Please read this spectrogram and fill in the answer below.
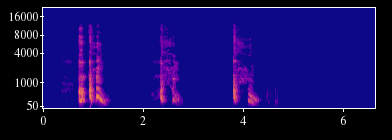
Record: {"three_cough_length": "6.7 s", "three_cough_amplitude": 32767, "three_cough_signal_mean_std_ratio": 0.24, "survey_phase": "beta (2021-08-13 to 2022-03-07)", "age": "65+", "gender": "Male", "wearing_mask": "No", "symptom_none": true, "smoker_status": "Never smoked", "respiratory_condition_asthma": false, "respiratory_condition_other": false, "recruitment_source": "REACT", "submission_delay": "5 days", "covid_test_result": "Negative", "covid_test_method": "RT-qPCR", "influenza_a_test_result": "Negative", "influenza_b_test_result": "Negative"}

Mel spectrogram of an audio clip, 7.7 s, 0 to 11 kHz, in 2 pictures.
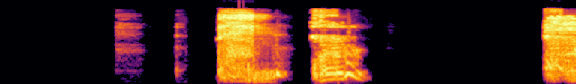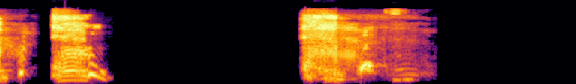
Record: {"three_cough_length": "7.7 s", "three_cough_amplitude": 32767, "three_cough_signal_mean_std_ratio": 0.42, "survey_phase": "beta (2021-08-13 to 2022-03-07)", "age": "18-44", "gender": "Female", "wearing_mask": "No", "symptom_new_continuous_cough": true, "symptom_runny_or_blocked_nose": true, "symptom_shortness_of_breath": true, "symptom_diarrhoea": true, "symptom_fatigue": true, "symptom_fever_high_temperature": true, "symptom_headache": true, "symptom_change_to_sense_of_smell_or_taste": true, "symptom_loss_of_taste": true, "symptom_onset": "3 days", "smoker_status": "Ex-smoker", "respiratory_condition_asthma": false, "respiratory_condition_other": false, "recruitment_source": "Test and Trace", "submission_delay": "2 days", "covid_test_result": "Positive", "covid_test_method": "RT-qPCR", "covid_ct_value": 21.1, "covid_ct_gene": "ORF1ab gene"}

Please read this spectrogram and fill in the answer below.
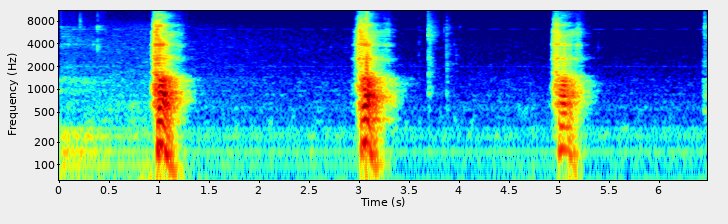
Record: {"exhalation_length": "6.5 s", "exhalation_amplitude": 32768, "exhalation_signal_mean_std_ratio": 0.21, "survey_phase": "beta (2021-08-13 to 2022-03-07)", "age": "45-64", "gender": "Male", "wearing_mask": "No", "symptom_none": true, "symptom_onset": "11 days", "smoker_status": "Never smoked", "respiratory_condition_asthma": true, "respiratory_condition_other": false, "recruitment_source": "REACT", "submission_delay": "1 day", "covid_test_result": "Negative", "covid_test_method": "RT-qPCR"}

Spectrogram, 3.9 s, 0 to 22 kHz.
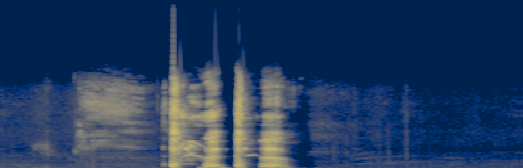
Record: {"cough_length": "3.9 s", "cough_amplitude": 32221, "cough_signal_mean_std_ratio": 0.3, "survey_phase": "alpha (2021-03-01 to 2021-08-12)", "age": "18-44", "gender": "Female", "wearing_mask": "No", "symptom_none": true, "smoker_status": "Never smoked", "respiratory_condition_asthma": true, "respiratory_condition_other": false, "recruitment_source": "REACT", "submission_delay": "3 days", "covid_test_result": "Negative", "covid_test_method": "RT-qPCR"}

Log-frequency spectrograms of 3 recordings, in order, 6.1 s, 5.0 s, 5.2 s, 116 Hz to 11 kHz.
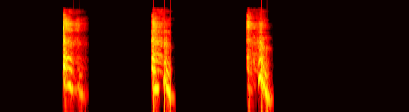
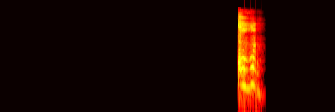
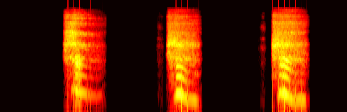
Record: {"three_cough_length": "6.1 s", "three_cough_amplitude": 27723, "three_cough_signal_mean_std_ratio": 0.26, "cough_length": "5.0 s", "cough_amplitude": 27098, "cough_signal_mean_std_ratio": 0.17, "exhalation_length": "5.2 s", "exhalation_amplitude": 26871, "exhalation_signal_mean_std_ratio": 0.39, "survey_phase": "beta (2021-08-13 to 2022-03-07)", "age": "45-64", "gender": "Female", "wearing_mask": "No", "symptom_cough_any": true, "smoker_status": "Current smoker (1 to 10 cigarettes per day)", "respiratory_condition_asthma": false, "respiratory_condition_other": true, "recruitment_source": "REACT", "submission_delay": "1 day", "covid_test_result": "Negative", "covid_test_method": "RT-qPCR", "influenza_a_test_result": "Negative", "influenza_b_test_result": "Negative"}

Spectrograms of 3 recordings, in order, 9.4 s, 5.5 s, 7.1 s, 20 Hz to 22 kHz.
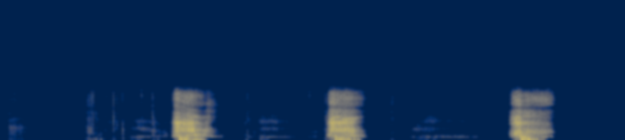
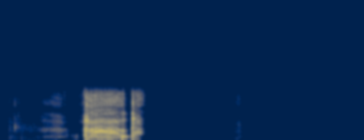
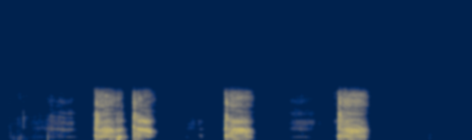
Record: {"exhalation_length": "9.4 s", "exhalation_amplitude": 20614, "exhalation_signal_mean_std_ratio": 0.3, "cough_length": "5.5 s", "cough_amplitude": 19144, "cough_signal_mean_std_ratio": 0.3, "three_cough_length": "7.1 s", "three_cough_amplitude": 22148, "three_cough_signal_mean_std_ratio": 0.39, "survey_phase": "alpha (2021-03-01 to 2021-08-12)", "age": "45-64", "gender": "Female", "wearing_mask": "No", "symptom_fatigue": true, "symptom_onset": "12 days", "smoker_status": "Never smoked", "respiratory_condition_asthma": false, "respiratory_condition_other": false, "recruitment_source": "REACT", "submission_delay": "1 day", "covid_test_result": "Negative", "covid_test_method": "RT-qPCR"}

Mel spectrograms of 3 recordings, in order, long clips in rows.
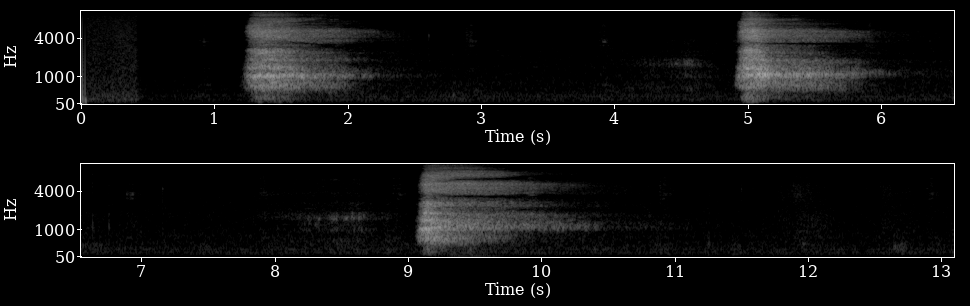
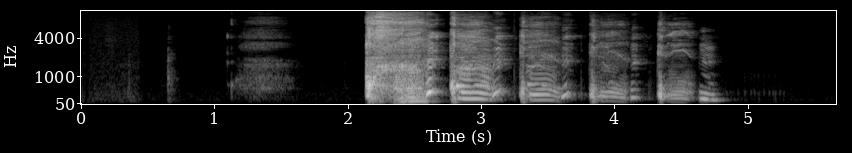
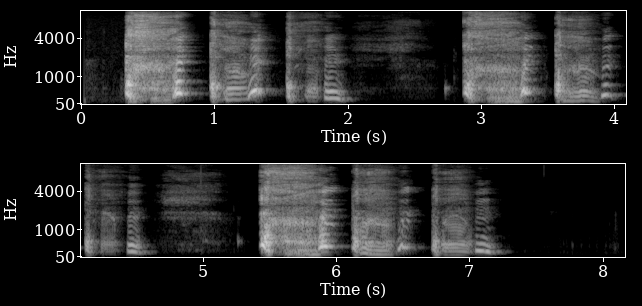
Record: {"exhalation_length": "13.1 s", "exhalation_amplitude": 3974, "exhalation_signal_mean_std_ratio": 0.31, "cough_length": "5.7 s", "cough_amplitude": 27595, "cough_signal_mean_std_ratio": 0.4, "three_cough_length": "8.2 s", "three_cough_amplitude": 28883, "three_cough_signal_mean_std_ratio": 0.44, "survey_phase": "beta (2021-08-13 to 2022-03-07)", "age": "45-64", "gender": "Female", "wearing_mask": "No", "symptom_none": true, "symptom_onset": "2 days", "smoker_status": "Never smoked", "respiratory_condition_asthma": true, "respiratory_condition_other": false, "recruitment_source": "REACT", "submission_delay": "1 day", "covid_test_result": "Negative", "covid_test_method": "RT-qPCR", "influenza_a_test_result": "Negative", "influenza_b_test_result": "Negative"}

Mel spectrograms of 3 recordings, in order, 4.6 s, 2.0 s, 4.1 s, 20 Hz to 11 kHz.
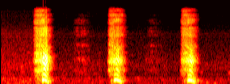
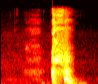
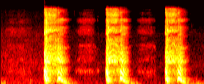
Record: {"exhalation_length": "4.6 s", "exhalation_amplitude": 32768, "exhalation_signal_mean_std_ratio": 0.28, "cough_length": "2.0 s", "cough_amplitude": 32768, "cough_signal_mean_std_ratio": 0.36, "three_cough_length": "4.1 s", "three_cough_amplitude": 32768, "three_cough_signal_mean_std_ratio": 0.41, "survey_phase": "beta (2021-08-13 to 2022-03-07)", "age": "18-44", "gender": "Male", "wearing_mask": "No", "symptom_none": true, "smoker_status": "Never smoked", "respiratory_condition_asthma": false, "respiratory_condition_other": false, "recruitment_source": "REACT", "submission_delay": "2 days", "covid_test_result": "Negative", "covid_test_method": "RT-qPCR", "influenza_a_test_result": "Unknown/Void", "influenza_b_test_result": "Unknown/Void"}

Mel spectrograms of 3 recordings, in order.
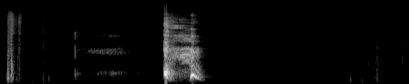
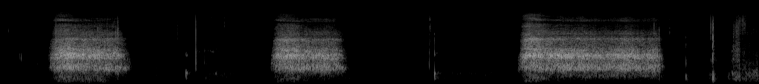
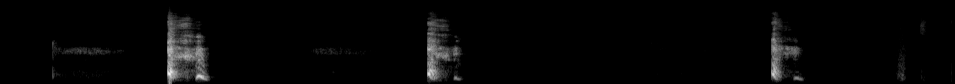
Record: {"cough_length": "4.1 s", "cough_amplitude": 32768, "cough_signal_mean_std_ratio": 0.18, "exhalation_length": "7.6 s", "exhalation_amplitude": 6266, "exhalation_signal_mean_std_ratio": 0.54, "three_cough_length": "9.6 s", "three_cough_amplitude": 32768, "three_cough_signal_mean_std_ratio": 0.15, "survey_phase": "alpha (2021-03-01 to 2021-08-12)", "age": "18-44", "gender": "Female", "wearing_mask": "No", "symptom_shortness_of_breath": true, "symptom_fatigue": true, "symptom_headache": true, "symptom_change_to_sense_of_smell_or_taste": true, "symptom_onset": "2 days", "smoker_status": "Never smoked", "respiratory_condition_asthma": false, "respiratory_condition_other": false, "recruitment_source": "Test and Trace", "submission_delay": "1 day", "covid_test_result": "Positive", "covid_test_method": "RT-qPCR", "covid_ct_value": 23.7, "covid_ct_gene": "ORF1ab gene", "covid_ct_mean": 24.3, "covid_viral_load": "11000 copies/ml", "covid_viral_load_category": "Low viral load (10K-1M copies/ml)"}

